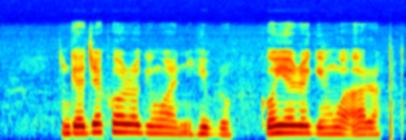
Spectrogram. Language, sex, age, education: Igbo, female, 15-29, tertiary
